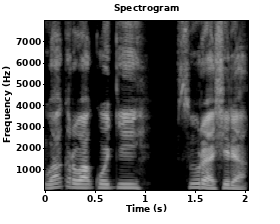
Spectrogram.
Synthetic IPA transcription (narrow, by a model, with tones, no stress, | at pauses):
waː˦kʼɐ˨rwaː˦kʷoː˦kʲʼiː˦ | suː˦ɽaː˨ʃɪ˦da˨ʔ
